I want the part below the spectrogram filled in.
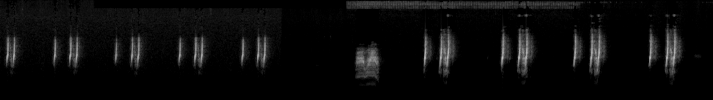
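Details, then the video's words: Desert quail calling, a voice used by hunters to draw the bird into nets: crisp doubled chirps about once a second, broken by one rasping buzzy note, then more paired chirps. "sound of desert quail | ریگستانی بٹیر کی اواز | voice of desert quail"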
